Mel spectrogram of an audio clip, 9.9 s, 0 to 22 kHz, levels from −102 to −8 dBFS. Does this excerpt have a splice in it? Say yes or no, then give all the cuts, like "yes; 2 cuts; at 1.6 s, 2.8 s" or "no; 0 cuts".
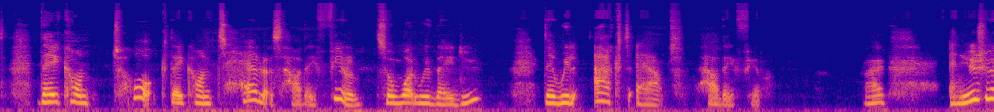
no; 0 cuts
